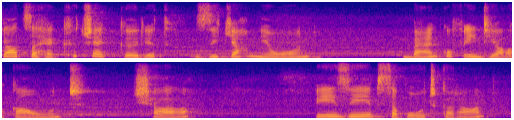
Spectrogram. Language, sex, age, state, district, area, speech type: Kashmiri, female, 30-45, Jammu and Kashmir, Srinagar, urban, read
